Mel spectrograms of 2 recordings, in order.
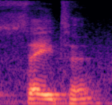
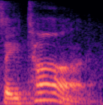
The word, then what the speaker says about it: Satan: all the enemy is Satan you're not even pronouncing the name right it was pronounced seitan okay you got to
